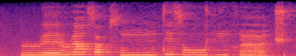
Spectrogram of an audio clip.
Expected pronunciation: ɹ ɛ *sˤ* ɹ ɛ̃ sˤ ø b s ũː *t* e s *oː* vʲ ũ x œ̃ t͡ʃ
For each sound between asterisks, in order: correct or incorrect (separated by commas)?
incorrect, correct, correct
